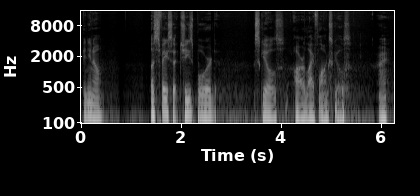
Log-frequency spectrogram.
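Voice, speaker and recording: With a dark, mellow tone and somewhat breathy voice, a man at fairly low pitch speaks at a very slow pace, leaving long, frequent pauses, with ordinary pitch variation and very even loudness. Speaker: podcast host, marketing manager. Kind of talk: casual interview chat. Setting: in-store studio, recorded at a shop. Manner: upbeat, friendly.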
